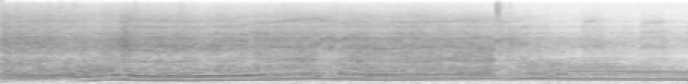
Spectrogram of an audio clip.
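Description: A Ford Sierra Cosworth rally car drives a damp, leaf-strewn stage in the rain with its engine loud and close, holding a steady note with slight rises and dips as it pulls along the road.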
